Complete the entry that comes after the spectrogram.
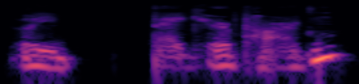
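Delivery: whispered, puzzled question; confused whisper. Acted. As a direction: breathe it out in confusion. Confused visitor, hushed question.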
